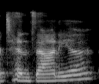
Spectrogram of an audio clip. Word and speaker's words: Tanzania: I really want to go to Tanzania, or Tanzania is what I've been told is how you pronounce it.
